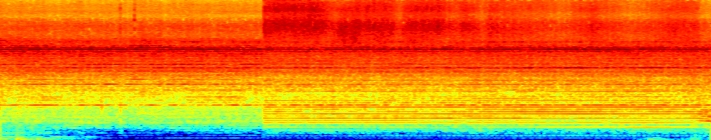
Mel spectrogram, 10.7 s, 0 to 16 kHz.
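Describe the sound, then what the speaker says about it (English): An electric 2300 psi pressure washer runs steadily while spraying snow foam from a foam lance, a constant loud hiss and whine that jumps in intensity partway through. "I have an electric pressure washer, 2300 psi, nothing overly powerful"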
